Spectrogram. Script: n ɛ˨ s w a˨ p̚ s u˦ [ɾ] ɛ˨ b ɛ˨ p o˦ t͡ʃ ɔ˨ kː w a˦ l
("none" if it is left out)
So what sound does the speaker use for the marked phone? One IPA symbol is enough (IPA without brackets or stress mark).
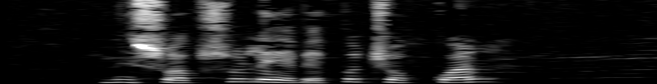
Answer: l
